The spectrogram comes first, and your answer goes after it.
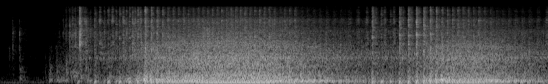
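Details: Husqvarna LC 221RH mower, Honda GCV 160 engine, after fire repair with a cheap knockoff carburetor: the engine catches, revs, then sags and picks up unevenly. Owner suspects a jet is too small or clogged; uneven running.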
